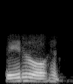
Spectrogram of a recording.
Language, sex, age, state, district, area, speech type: Malayalam, male, 18-30, Kerala, Wayanad, rural, conversation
